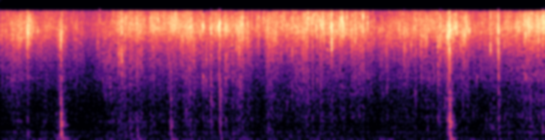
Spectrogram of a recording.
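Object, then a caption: Loose heap of thin wood shavings. White-gloved hands squeeze and rub a loose heap of thin, light wood shavings, producing a steady, bright, dry crinkling rustle. Sharper crackles break through the rustle at several moments, each fading almost at once.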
